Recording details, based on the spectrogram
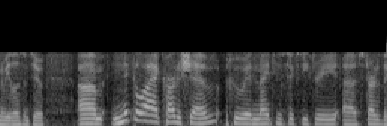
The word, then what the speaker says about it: Kardashev: The Kardashev scale? – Kardashev sounds good to me. It looks like it's Russian, so I think... – It is Russian. – That'd probably be the right pronunciation.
